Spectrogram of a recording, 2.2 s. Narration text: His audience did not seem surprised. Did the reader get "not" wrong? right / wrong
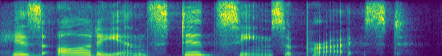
wrong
